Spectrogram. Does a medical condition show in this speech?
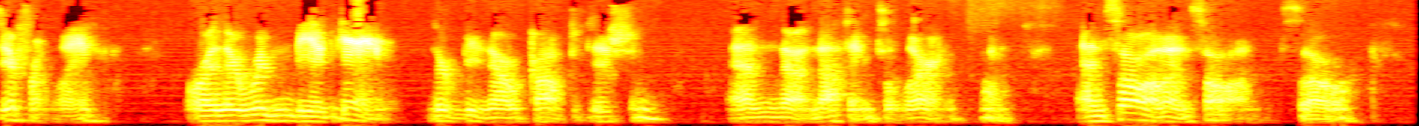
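Yes: spinal muscular atrophy; complete quadriplegia from spinal muscular atrophy, identified at seven months, not expected to live long.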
